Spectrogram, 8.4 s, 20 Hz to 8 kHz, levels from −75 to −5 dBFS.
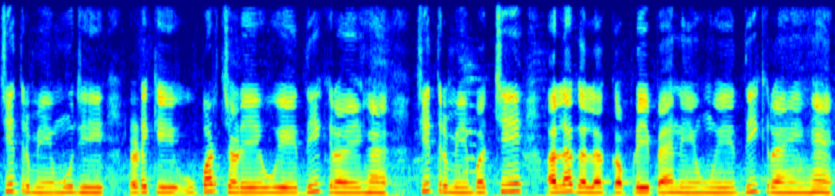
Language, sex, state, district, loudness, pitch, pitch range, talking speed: Hindi, female, Madhya Pradesh, Katni, -19 LUFS, 215 Hz, 210-245 Hz, 150 wpm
